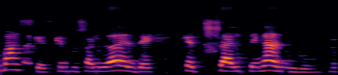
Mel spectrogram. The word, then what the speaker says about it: Quetzaltenango: Voy a aprovechar por aquí para saludar tenemos a Edwin Vázquez, que nos saluda desde Quetzaltenango. ¿Lo pronuncio bien, Manuel? Sí, así es, Quetzaltenango.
